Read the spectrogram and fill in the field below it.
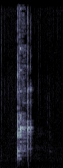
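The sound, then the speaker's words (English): Glasses of Elysian Pumpkin Ale beer clink together in a toast, two bright, quick taps close together, fairly loud against a quiet background with no talking. “It's time for us to grab a drink. Nice. Cheers.”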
